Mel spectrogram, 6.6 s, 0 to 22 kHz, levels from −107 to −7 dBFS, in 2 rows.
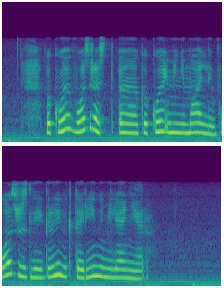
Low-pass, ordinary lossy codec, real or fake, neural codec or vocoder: none; none; real; none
